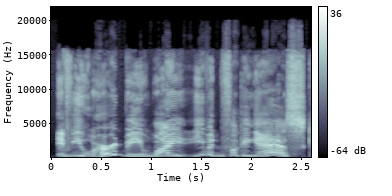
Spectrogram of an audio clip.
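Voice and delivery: high-pitched mock indignation; exasperated retort. Haruhi snapping back at Tamaki, exasperated. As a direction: act out an outraged comeback.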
